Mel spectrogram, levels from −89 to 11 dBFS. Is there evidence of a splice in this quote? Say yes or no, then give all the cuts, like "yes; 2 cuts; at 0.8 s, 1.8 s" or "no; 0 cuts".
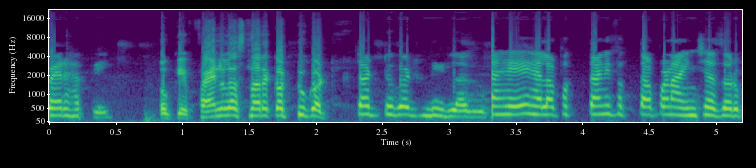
yes; 1 cut; at 3.3 s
